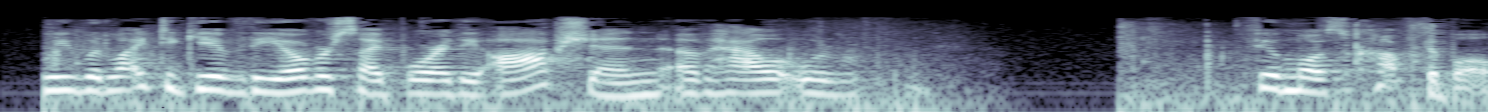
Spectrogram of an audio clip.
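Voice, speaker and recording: With audible room echo, a woman with a medium pitch talks at a moderate pace and ordinary pitch variation. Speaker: city community development director. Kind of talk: public meeting staff report. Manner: halting, many fillers.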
